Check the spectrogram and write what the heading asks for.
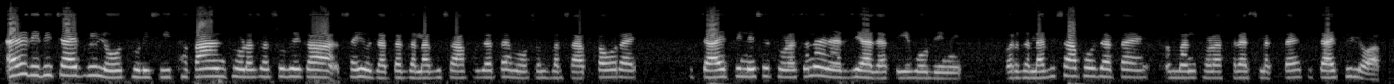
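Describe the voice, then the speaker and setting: A polite, eager younger daughter-in-law from a cartoon, talking on at length in a very high, bright voice. The recording is dry and close. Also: female voice, fairly even intonation, moderate pace, dry recording, rough recording.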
